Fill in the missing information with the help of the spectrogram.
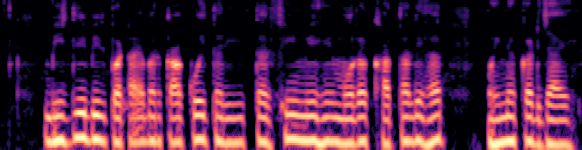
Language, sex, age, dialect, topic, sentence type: Chhattisgarhi, male, 18-24, Western/Budati/Khatahi, banking, question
